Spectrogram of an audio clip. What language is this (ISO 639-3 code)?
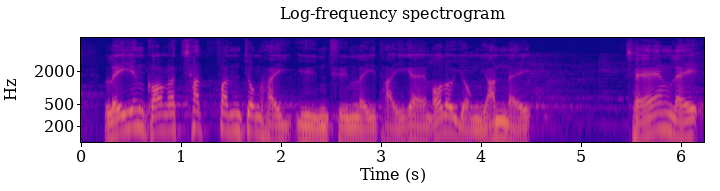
yue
